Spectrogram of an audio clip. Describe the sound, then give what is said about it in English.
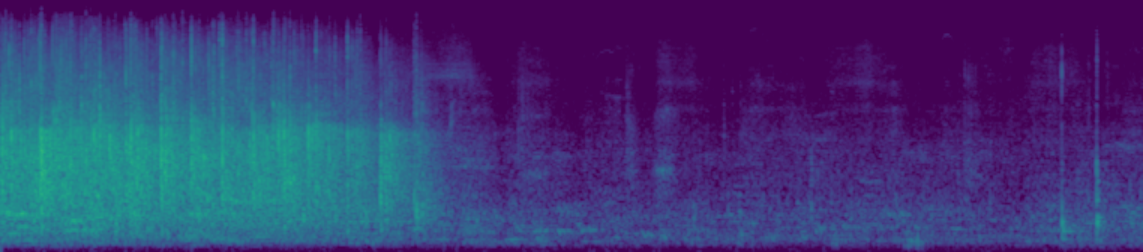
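A room of people claps steadily for about four seconds, a dense patter of many hands, then the applause stops abruptly, leaving quiet room noise with a faint thump near the end. “You said, no, you don't have to clap.”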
